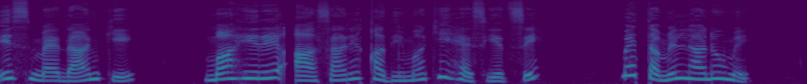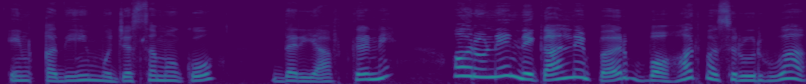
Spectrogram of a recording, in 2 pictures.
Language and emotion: Urdu, happy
